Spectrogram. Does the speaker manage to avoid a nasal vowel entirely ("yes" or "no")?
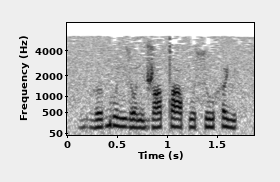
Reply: yes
